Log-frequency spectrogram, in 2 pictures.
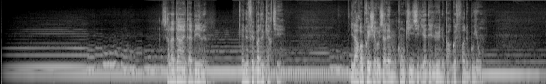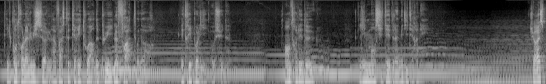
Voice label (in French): VOix Off; expo Talmont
